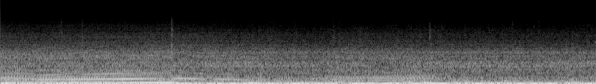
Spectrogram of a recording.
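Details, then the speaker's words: BMW 325ti after fixing an intake leak, replacing the mass airflow sensor and lambda sensors: engine pulls cleanly, note rising smoothly with revs, intake more audible, no hiss or stumble; healthy acceleration. "je trouve que la sonorité a bien changé par rapport au départ sûrement à cause de la fuite ce qu'il y avait entend bien plus l'admission"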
